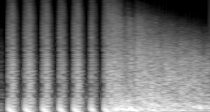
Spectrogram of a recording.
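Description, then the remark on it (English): A quick burst of six sharp, gunfire-like cracks gives way to a loud, sustained explosion roar that rumbles on to the end, an explosion sound effect played from a soundboard, with no voices. “I got the explosion soundness.”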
